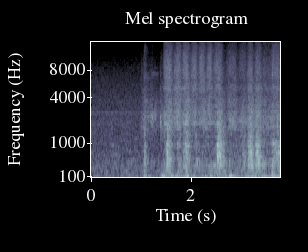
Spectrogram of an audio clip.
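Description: Hands press and rub paper flat.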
